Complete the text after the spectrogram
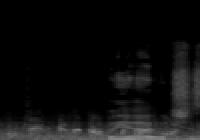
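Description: A jet roars past overhead.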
